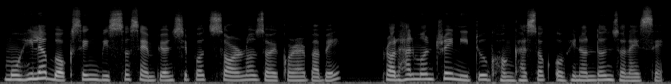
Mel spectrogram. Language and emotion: Assamese, neutral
